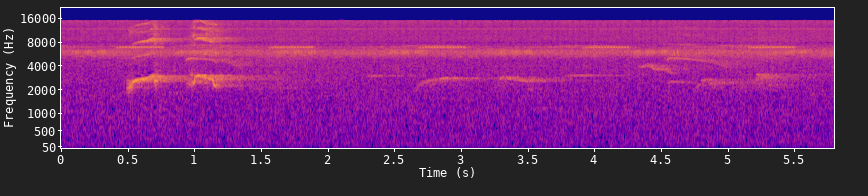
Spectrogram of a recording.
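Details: An Indian pitta in Rajaji National Park, Uttarakhand, India, gives a loud, clear double whistle of two arched notes half a second apart, over a steady high insect drone and faint distant bird calls.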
